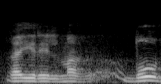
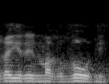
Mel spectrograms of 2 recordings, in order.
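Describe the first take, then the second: First: The word has the usual ḍād sound. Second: The ḍād is replaced by a ẓā' sound. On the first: "يعني إلا إذا كان يقلب غير المغضوب" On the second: "يخليها غير المغضوب"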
